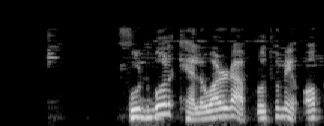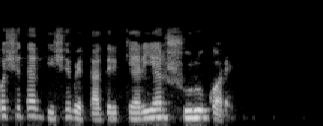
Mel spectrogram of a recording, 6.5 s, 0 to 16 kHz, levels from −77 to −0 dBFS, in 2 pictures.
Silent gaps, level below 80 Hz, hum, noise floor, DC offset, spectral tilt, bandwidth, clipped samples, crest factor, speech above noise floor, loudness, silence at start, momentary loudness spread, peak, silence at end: 1.11-1.15 s; -60 dBFS; none; -73 dBFS; under 0.1%; -6.5 dB/octave; 7.8 kHz; under 0.1%; 18 dB; 54 dB; -19 LUFS; 0.45 s; 14 LU; -2 dBFS; 0.95 s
